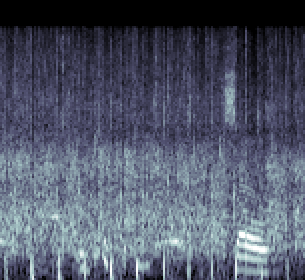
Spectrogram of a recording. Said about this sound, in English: So let's give Angela Glover Blackwell another round of applause.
